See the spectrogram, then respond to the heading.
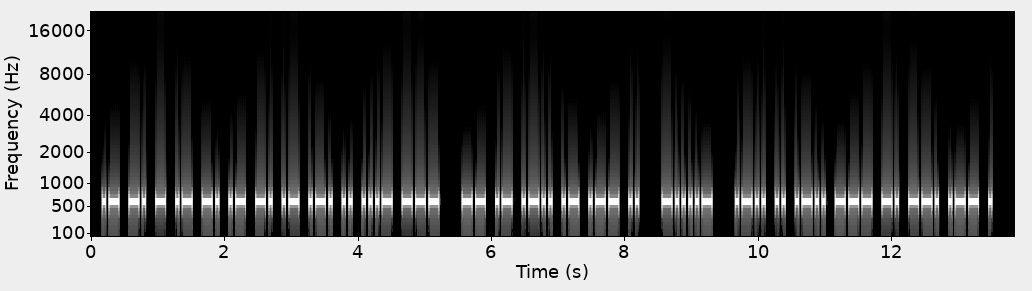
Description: Morse code, heard as a keyed tone, about 24 wpm, 600 Hz. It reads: ANTANANARIVO MALAWI - LILONGWE
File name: CW / Practice / NationalCapitals24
